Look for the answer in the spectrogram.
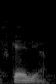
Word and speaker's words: Scalia: Is it Scalia or Scalia? Scalia. Scalia. It appeared to him as deferring to like-minded foreigners.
